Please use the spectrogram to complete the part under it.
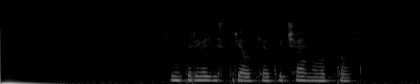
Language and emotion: Russian, neutral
